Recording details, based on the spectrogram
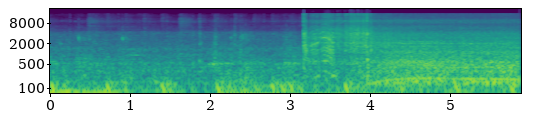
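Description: A Toyota Revo engine cranks and catches after an electrical fault at the main switch is repaired, then settles into a rough idle. People talk faintly nearby.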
